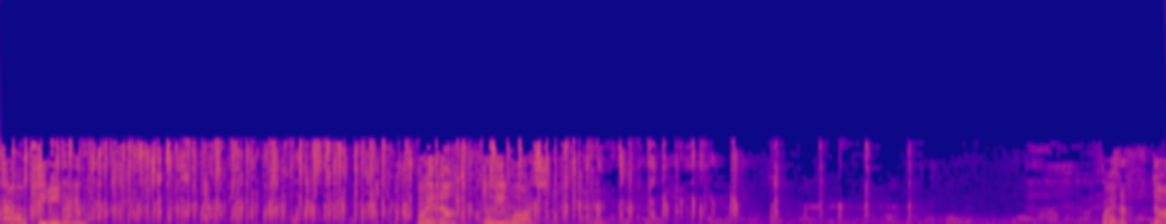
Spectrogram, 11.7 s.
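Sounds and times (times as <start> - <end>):
audience applause for a comrade: 0.0 - 8.5
speech: 0.3 - 1.2, 4.3 - 5.6, 11.2 - 11.6.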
